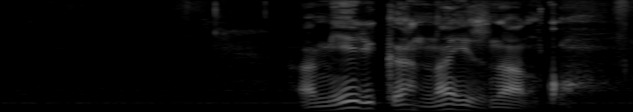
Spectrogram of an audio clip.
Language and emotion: Russian, neutral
